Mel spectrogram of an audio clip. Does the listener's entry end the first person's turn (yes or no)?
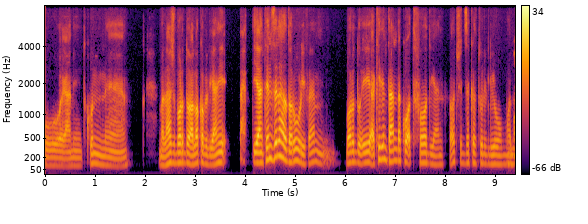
yes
